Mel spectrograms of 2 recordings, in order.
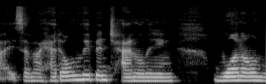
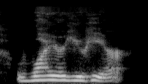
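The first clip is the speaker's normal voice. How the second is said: put-on big, commanding, powerful booming voice; 4 dB louder than usual. Retelling what a voice said during astral travel: booming, powerful voice. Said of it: "this booming, powerful voice that said".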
